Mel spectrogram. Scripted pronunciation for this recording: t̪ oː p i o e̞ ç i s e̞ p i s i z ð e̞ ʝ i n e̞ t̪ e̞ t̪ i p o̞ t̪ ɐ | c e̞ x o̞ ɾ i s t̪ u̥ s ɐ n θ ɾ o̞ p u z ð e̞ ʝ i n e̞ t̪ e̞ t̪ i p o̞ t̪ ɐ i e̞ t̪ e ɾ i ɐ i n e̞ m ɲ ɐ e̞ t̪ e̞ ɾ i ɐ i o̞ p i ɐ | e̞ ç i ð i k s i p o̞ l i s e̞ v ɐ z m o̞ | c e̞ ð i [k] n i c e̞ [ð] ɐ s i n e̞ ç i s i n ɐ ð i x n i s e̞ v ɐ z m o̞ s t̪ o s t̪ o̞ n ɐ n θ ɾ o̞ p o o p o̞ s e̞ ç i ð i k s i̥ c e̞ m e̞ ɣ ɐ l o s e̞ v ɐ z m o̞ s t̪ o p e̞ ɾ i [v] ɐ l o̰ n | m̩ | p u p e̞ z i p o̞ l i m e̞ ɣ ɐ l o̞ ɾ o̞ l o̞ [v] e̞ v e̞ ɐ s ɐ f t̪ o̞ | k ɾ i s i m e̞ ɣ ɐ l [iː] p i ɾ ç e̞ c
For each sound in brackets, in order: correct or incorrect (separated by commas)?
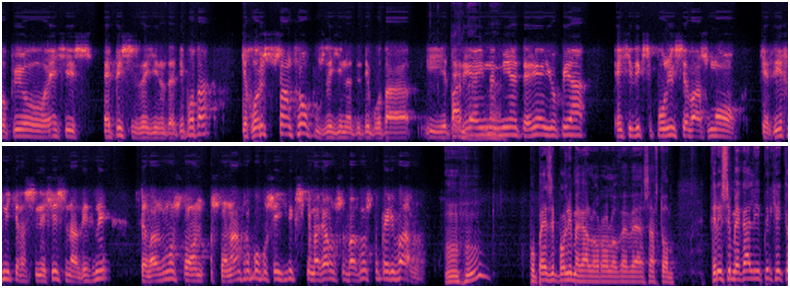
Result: incorrect, incorrect, correct, correct, correct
